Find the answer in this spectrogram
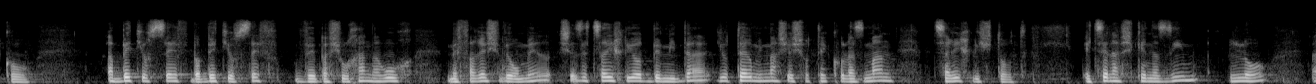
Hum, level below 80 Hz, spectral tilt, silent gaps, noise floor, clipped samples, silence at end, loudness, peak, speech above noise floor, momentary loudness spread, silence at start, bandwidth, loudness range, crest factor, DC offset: none; -56 dBFS; -6.5 dB/octave; none; -51 dBFS; under 0.1%; 0 s; -20 LUFS; 0 dBFS; 31 dB; 10 LU; 0.05 s; 8.6 kHz; 3 LU; 20 dB; under 0.1%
